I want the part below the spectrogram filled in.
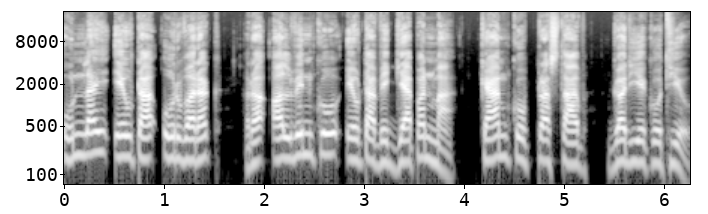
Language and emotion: Nepali, neutral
